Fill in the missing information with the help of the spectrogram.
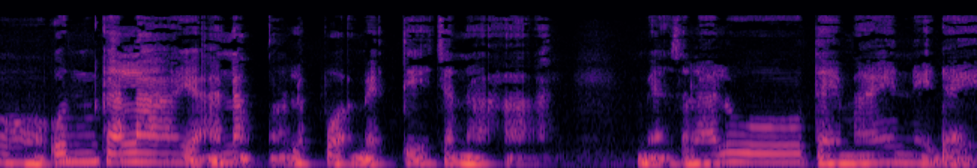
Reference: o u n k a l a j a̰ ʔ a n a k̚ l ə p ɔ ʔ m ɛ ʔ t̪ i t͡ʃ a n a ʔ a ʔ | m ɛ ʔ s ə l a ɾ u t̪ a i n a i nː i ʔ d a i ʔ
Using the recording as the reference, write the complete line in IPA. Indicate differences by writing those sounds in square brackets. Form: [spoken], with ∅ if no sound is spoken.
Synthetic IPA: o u n k a l a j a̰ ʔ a n a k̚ l ə p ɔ ʔ m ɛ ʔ t̪ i t͡ʃ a n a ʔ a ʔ | m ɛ ʔ s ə l a [l] u t̪ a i [m] a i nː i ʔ d a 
